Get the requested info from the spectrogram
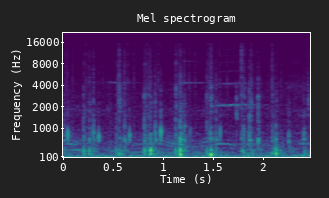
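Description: Flat stirring sticks knocking and scraping against the walls of two metal gallon paint cans as thick epoxy enamel is stirred in both at once: an irregular run of knocks, about four a second.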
